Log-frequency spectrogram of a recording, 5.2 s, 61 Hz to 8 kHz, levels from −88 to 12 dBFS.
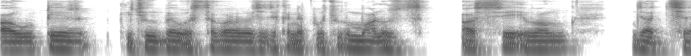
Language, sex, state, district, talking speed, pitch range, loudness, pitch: Bengali, male, West Bengal, North 24 Parganas, 150 wpm, 110-115 Hz, -25 LUFS, 115 Hz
